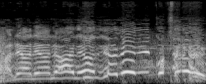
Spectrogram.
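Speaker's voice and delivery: loud, high, screaming allez; ecstatic cheering. Real, not acted. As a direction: scream with joy as results land. Cheering as the vote comes in.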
